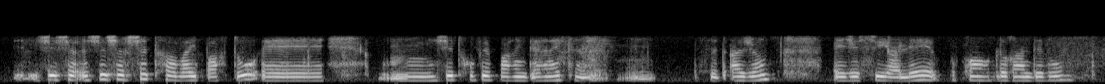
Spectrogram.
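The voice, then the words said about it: Slight Georgian accent in French. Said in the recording (French): “on entend que vous avez un petit accent ... Je suis géorgienne”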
